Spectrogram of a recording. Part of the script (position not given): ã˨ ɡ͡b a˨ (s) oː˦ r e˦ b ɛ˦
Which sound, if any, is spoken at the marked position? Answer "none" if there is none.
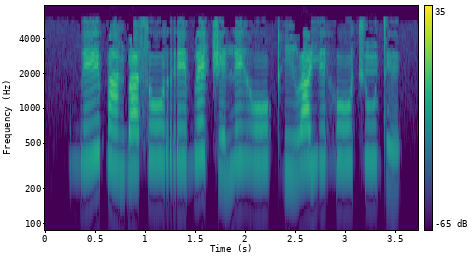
s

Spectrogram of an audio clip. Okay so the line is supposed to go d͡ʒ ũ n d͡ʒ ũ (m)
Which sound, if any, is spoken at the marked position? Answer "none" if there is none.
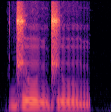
m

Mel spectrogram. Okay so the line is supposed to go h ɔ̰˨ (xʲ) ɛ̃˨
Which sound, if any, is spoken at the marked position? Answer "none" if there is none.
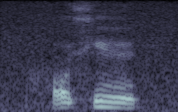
xʲ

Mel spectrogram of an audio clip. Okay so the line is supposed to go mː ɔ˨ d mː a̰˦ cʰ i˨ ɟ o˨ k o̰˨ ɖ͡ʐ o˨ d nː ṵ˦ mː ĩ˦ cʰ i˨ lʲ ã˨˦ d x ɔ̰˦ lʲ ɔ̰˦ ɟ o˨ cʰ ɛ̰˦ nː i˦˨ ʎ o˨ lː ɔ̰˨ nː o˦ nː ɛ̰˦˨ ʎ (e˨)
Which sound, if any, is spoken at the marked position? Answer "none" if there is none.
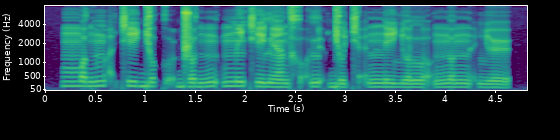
ø˨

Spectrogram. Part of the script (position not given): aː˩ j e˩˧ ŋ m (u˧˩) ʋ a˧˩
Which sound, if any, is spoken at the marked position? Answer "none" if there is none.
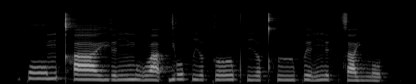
u˧˩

